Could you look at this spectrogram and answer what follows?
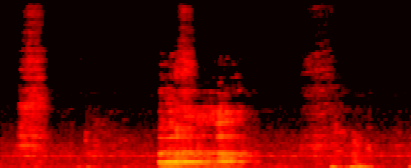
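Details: A woman burps loudly and continuously while massaging: several loud, drawn-out belches in a row, with quieter ones between them.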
